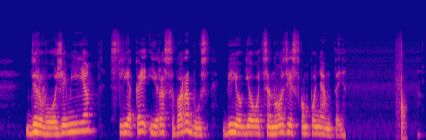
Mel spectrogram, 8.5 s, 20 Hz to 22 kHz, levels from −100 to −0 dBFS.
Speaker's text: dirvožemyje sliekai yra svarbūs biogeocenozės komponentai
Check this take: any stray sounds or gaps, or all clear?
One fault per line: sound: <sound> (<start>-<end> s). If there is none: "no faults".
sound: thud (7.9-8.2 s)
